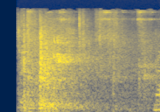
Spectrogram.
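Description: Voices echoing in a large gym, with a sudden thud or shout about half a second in that dies away.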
